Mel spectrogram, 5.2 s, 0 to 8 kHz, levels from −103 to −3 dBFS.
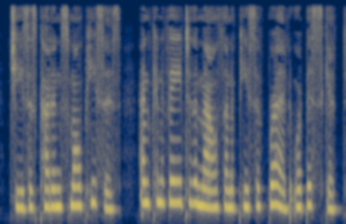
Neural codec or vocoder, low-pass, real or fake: none; 7.2 kHz; real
